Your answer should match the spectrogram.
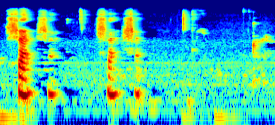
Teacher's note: yang betul, yang fasih itu adalah ketika ujung lidahnya bukan nempel ke gusi, tetapi ke ujung gigi seri atas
